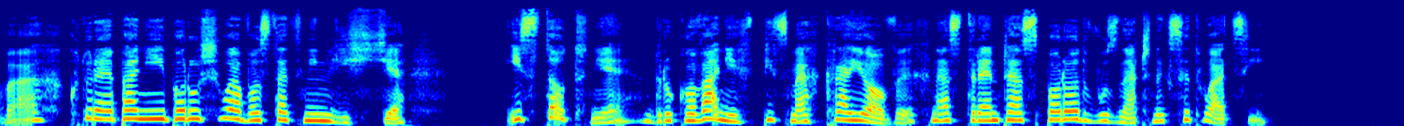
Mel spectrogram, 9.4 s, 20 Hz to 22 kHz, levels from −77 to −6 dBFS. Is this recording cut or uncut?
uncut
